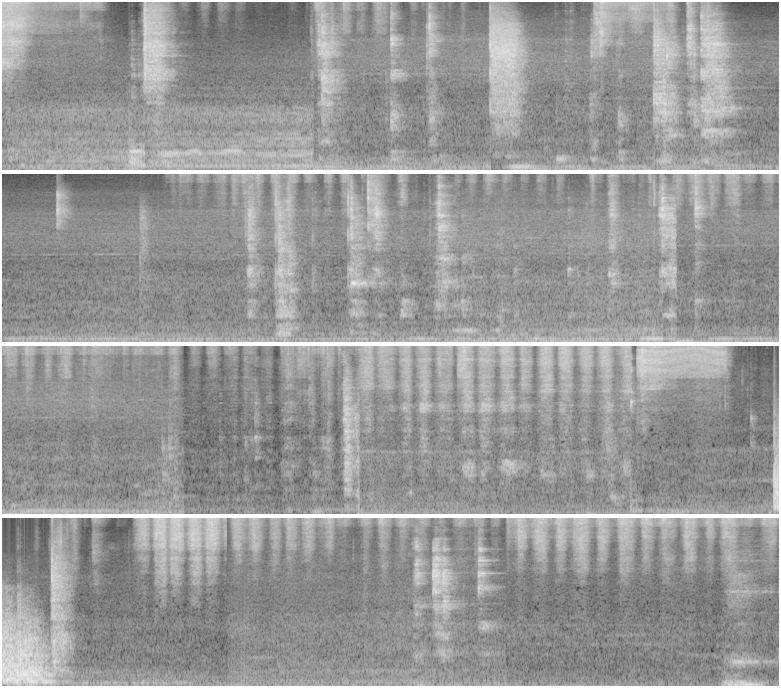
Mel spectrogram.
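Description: A toothbrush scrubbing oily steel engine gears and clutch plates in quick back-and-forth strokes. Sharp clicks and knocks of metal parts come in the first part, a short spray hiss comes about two-thirds through, and a single heavier thud follows soon after.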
